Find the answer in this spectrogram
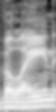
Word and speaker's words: Vilain: as well as Luiji Vilain coming out of Wake Forest. Now, it's spelled Villain, but it's pronounced Vilain.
